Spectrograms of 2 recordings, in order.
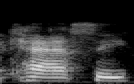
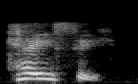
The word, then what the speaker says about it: Casey: say, and another thing, her name may be spelled like you would say Cassie. We all say that in the beginning because that's what we're used to. She says that her name is pronounced Casey.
